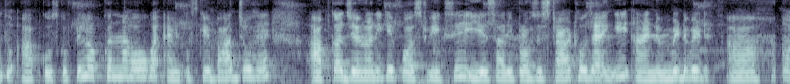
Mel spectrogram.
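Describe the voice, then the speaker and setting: Young woman explaining college procedures. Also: on the high side. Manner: conversational, many fillers, mixes English words into Hindi. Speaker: student guidance youtuber. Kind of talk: explainer video.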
